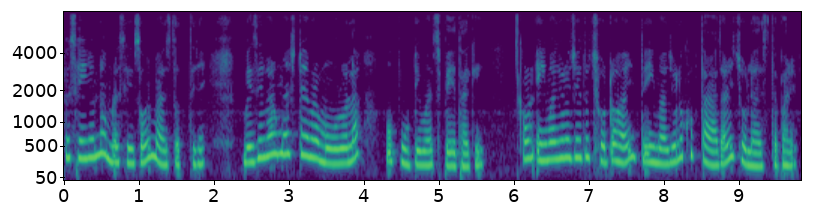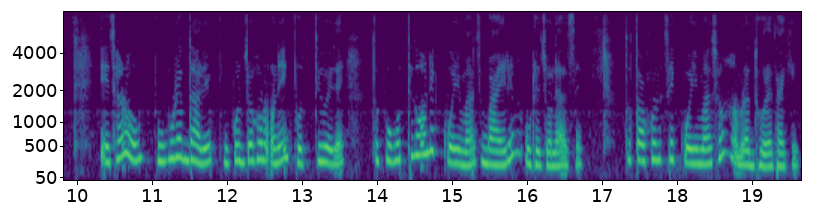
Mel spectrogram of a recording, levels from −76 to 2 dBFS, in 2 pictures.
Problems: constant background noise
